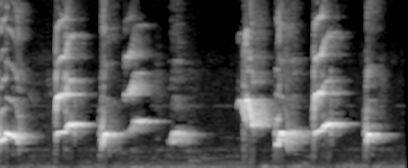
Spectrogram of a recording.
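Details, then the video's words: Greater green leafbird song as a lure to rouse rival leafbirds: loud, clean whistled notes slurring downward, spaced roughly every half second with a short gap mid-phrase. "PANCINGAN CUCAK IJO GACOR CEPAT MENAIKAN EMOSI CUCAK IJO LAIN"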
